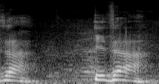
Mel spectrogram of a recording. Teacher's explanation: یہ نوک زبان آپ دندان کے بیچ میں لائیں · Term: زال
